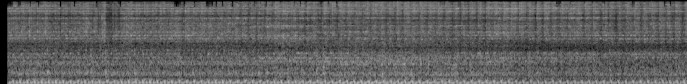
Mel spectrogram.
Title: 2008 vespa 250gts IE. grinding sound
